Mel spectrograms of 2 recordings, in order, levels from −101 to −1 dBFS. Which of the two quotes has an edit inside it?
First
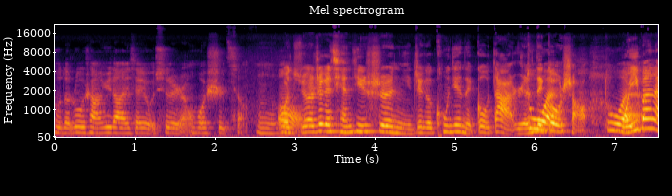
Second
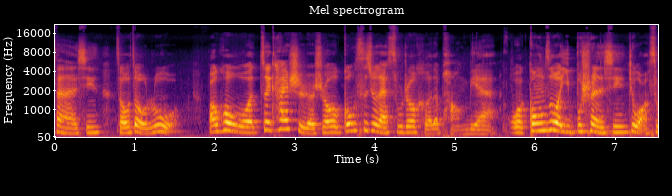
first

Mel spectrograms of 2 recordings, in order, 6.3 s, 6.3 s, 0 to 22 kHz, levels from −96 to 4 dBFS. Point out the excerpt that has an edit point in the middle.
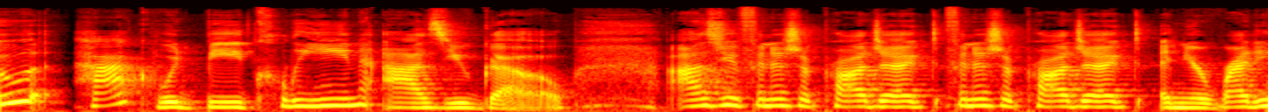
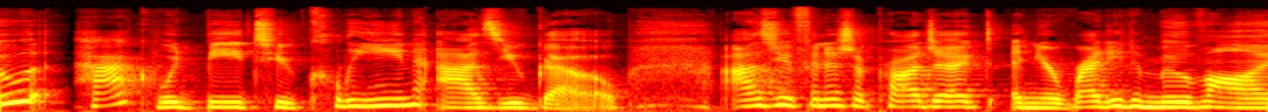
first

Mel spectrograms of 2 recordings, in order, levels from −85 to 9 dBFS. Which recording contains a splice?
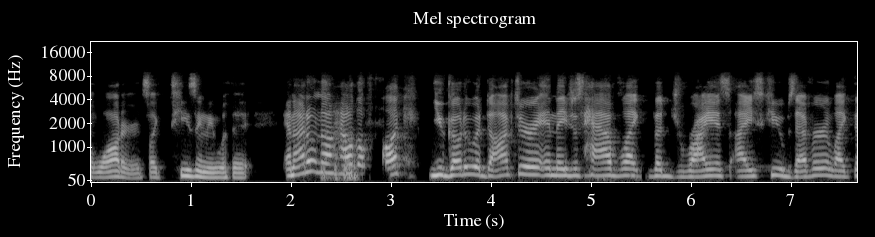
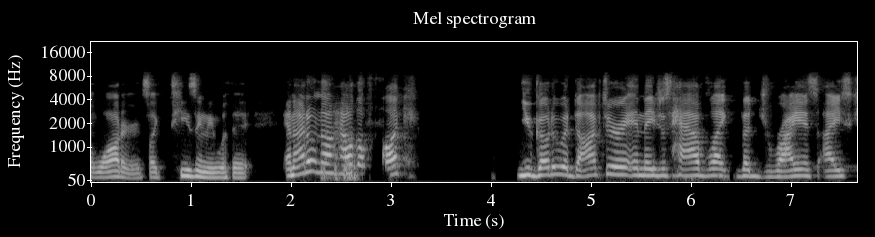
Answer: first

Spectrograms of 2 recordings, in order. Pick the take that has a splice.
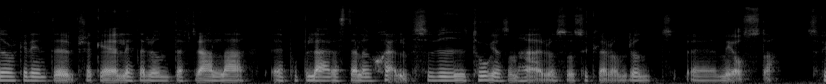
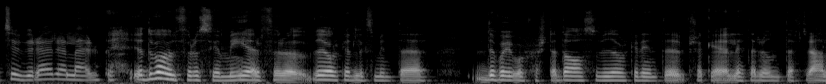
first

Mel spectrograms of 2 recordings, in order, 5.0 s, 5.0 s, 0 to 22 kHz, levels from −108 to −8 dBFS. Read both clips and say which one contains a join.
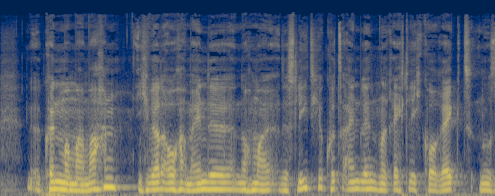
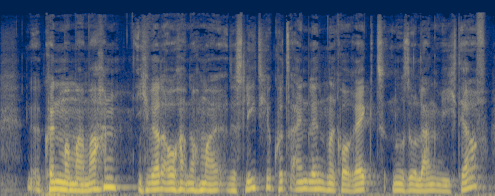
second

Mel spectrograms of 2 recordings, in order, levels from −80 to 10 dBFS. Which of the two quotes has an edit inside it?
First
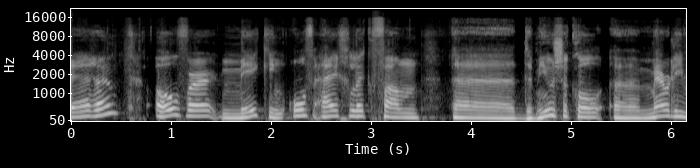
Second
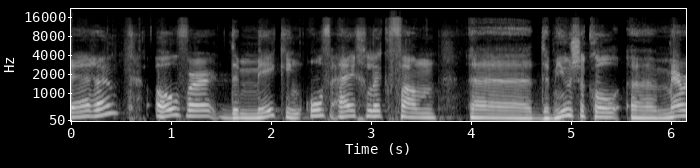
first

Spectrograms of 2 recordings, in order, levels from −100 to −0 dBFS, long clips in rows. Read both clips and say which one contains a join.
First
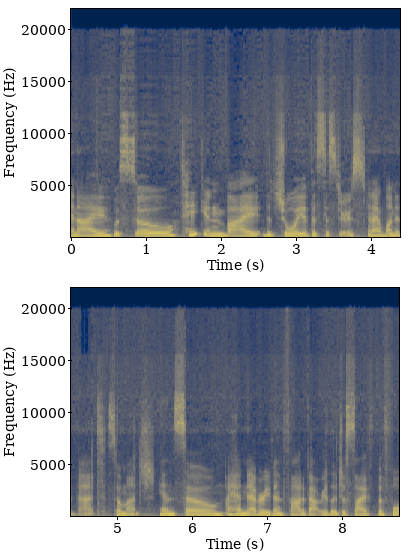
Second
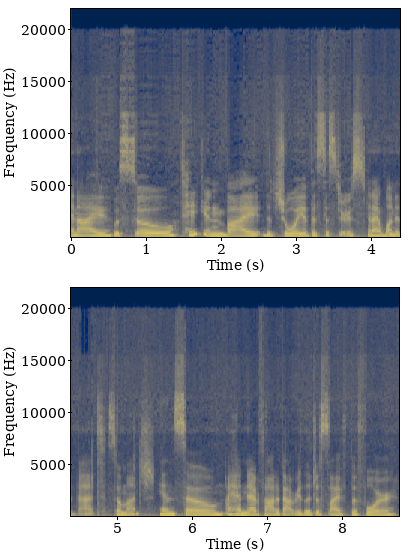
second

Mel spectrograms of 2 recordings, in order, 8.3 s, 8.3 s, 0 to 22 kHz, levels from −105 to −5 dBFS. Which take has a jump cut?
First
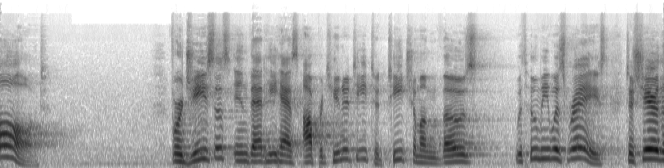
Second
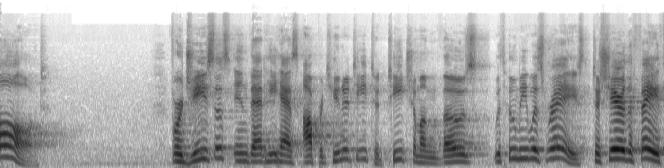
second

